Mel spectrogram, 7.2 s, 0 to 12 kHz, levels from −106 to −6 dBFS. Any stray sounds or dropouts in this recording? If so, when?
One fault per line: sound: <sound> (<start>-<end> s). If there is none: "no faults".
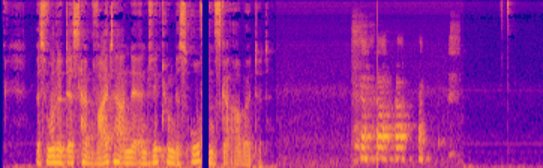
sound: dropout (2.7-2.8 s)
sound: laugh (4.7-6.1 s)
